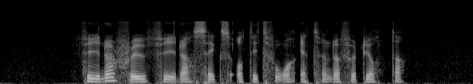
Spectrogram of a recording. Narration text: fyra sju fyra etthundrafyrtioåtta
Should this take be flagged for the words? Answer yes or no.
yes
